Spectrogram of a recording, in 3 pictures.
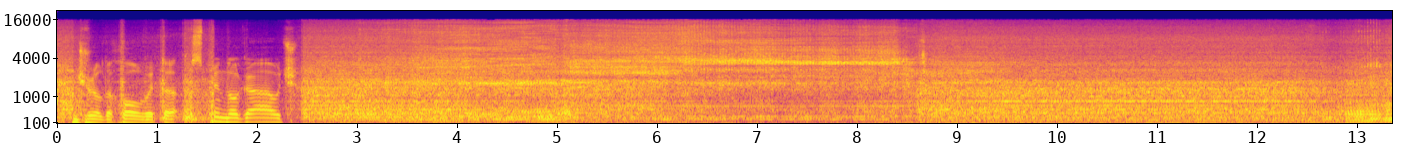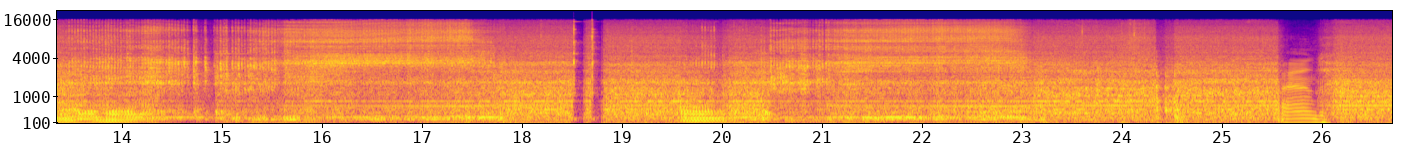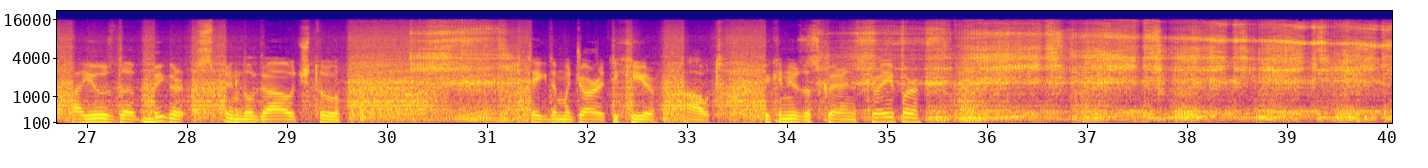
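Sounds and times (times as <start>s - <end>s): gouge cutting wood on lathe: 2.0s - 25.7s, 29.6s - 31.5s, 33.0s - 40.0s
lathe humming: 2.1s - 26.8s, 29.6s - 31.5s, 32.7s - 40.0s.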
